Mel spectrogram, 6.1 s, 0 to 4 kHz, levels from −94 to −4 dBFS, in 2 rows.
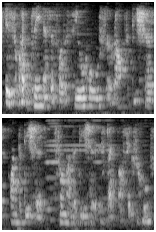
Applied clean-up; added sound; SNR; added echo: classical method WPE with log-MMSE.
